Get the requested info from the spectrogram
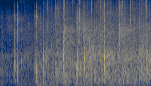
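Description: Audience of members clapping: a few scattered claps, then a dense round of applause from about half a second in.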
